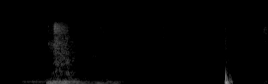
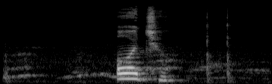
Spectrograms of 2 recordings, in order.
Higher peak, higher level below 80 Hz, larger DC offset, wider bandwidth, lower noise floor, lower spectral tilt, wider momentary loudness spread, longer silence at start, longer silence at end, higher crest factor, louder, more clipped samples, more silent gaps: second, -24 dBFS vs -8 dBFS; first, -54 dBFS vs -74 dBFS; neither; second, 7.6 kHz vs 16 kHz; first, -86 dBFS vs -53 dBFS; about the same, -4 dB/octave vs -3.5 dB/octave; about the same, 20 LU vs 19 LU; second, 0.25 s vs 1.15 s; second, 0 s vs 1 s; first, 26 dB vs 18 dB; second, -46 LUFS vs -22 LUFS; neither; neither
